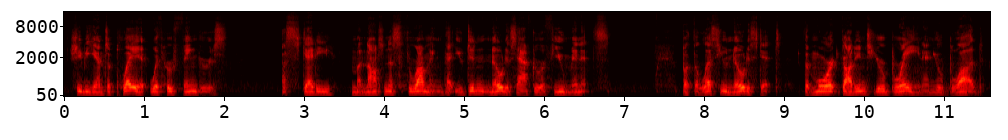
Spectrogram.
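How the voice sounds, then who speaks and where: A man reading a storybook chapter aloud in a measured, calm narration. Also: on the low side. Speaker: audiobook reader.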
